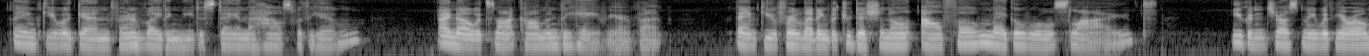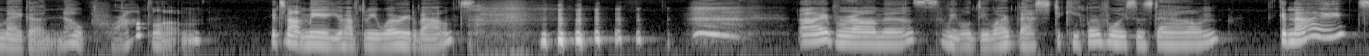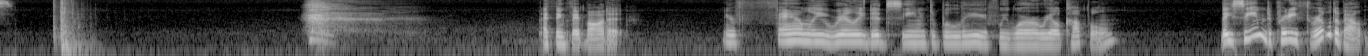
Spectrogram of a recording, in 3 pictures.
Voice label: Little Spoon Ambience SFX Wet Noises Sleepaid

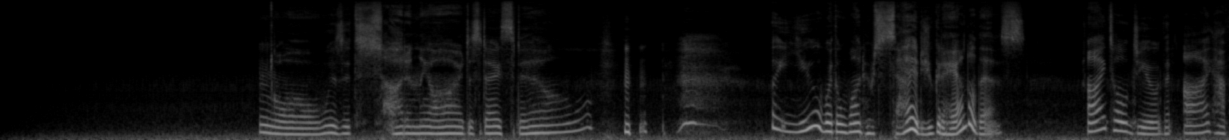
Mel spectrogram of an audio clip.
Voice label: Ambience Grinding; Challenge Failed Successfully

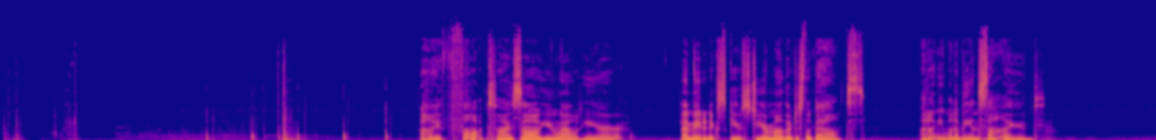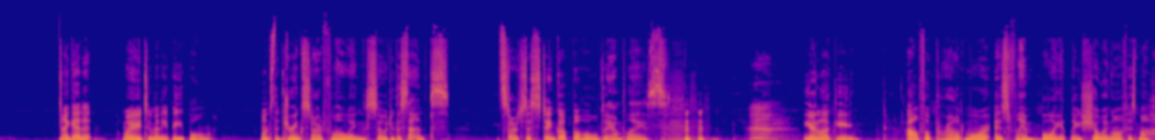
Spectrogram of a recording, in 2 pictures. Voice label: Ambience SFX Wet Noises; Our Secret

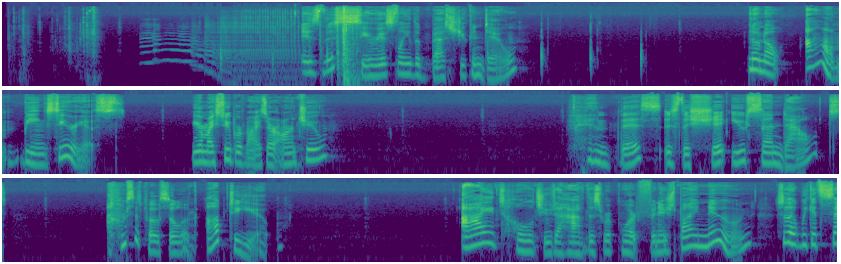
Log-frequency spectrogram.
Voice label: Ambience SFX Wet Noise

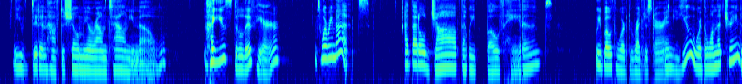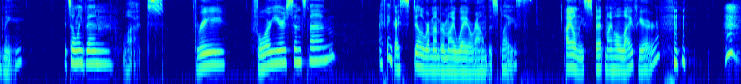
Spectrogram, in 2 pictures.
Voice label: Ambience Wet Noises; Homecoming

